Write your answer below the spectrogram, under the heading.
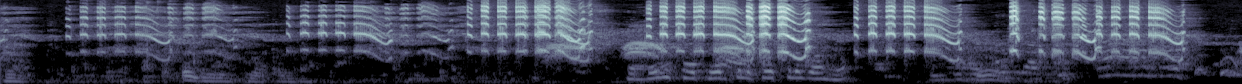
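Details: Red-wattled lapwing mother near St Mary's School, Mt Abu, sitting on eggs and calling her chick: a long sequence of shrill, pulsed note series, each run falling at the end, growing louder and more insistent through the middle.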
